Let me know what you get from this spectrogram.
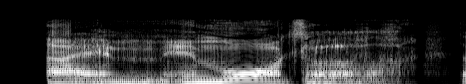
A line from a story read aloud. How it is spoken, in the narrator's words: the pursuer growled, but his rhythm had changed, not so confident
